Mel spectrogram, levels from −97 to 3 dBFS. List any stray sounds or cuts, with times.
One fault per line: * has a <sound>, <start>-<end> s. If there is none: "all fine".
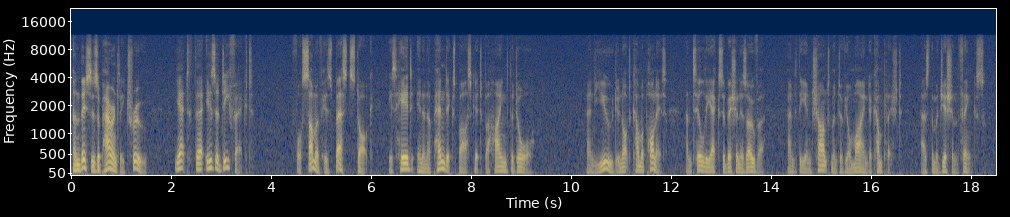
all fine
